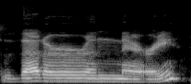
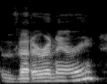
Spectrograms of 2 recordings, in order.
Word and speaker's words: veterinary: me as well again first syllable stress veterinary veterinary and I would say that sometimes we leave out this a it's acceptable to say it veterinary but I do think Americans will sometimes say veterinary and they'll kind of basically leave that one syllable out and reduce it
